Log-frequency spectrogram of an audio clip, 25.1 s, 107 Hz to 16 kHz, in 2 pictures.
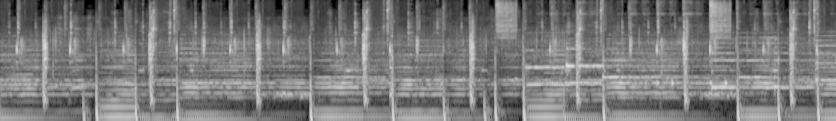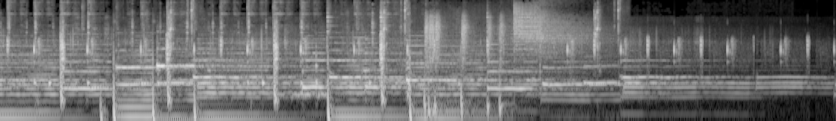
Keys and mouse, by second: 0.1 s, 0.8 shift+z, 0.8 s, 1.1 shift+middle click, 1.7 Tab, 2.1 shift+z, 2.4 Tab, 2.7 KP_1, 3.1 shift+z, 3.3 shift+d, 3.7 shift+middle click, 4.4 shift+z, 4.7 q, 4.9 q, 5.1 q, 5.3 shift+click, 5.5 ctrl+j, 5.7 shift+click, 5.9 ctrl+KP_Subtract, 6.7 shift+click, 6.8 a, 7.0 click, 7.3 h, 7.8 middle click, 8.5-9.5 middle drag, 9.7 shift+KP_Divide, 10.1 ctrl+q, 10.3 Tab, 11.0 ctrl+a, 11.6 ctrl+b, 12.3 Tab, 12.4 click, 12.8 ctrl+z, 14.2 shift+middle click, 14.6 shift+middle click, 15.4 ctrl+z, 16.5 shift+middle click, 16.7 shift+middle click, 17.4 ctrl+b, 18.3 middle click, 18.5 Tab, 18.5 middle click, 18.7 shift+middle click, 18.8 shift+middle click, 19.1 ctrl+q, 19.6 Tab, 19.6-21.6 typing, 19.9 Tab, 20.7 shift+click, 21.5 Tab, 23.0 ctrl+a, 23.2 u, 24.6 Tab, 24.8 middle click.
